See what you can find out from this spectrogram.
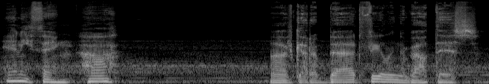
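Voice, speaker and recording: Slow, skeptical game hero. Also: male voice, lowish voice, music in the background. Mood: skeptical, wary. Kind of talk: video game cutscene voice acting.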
